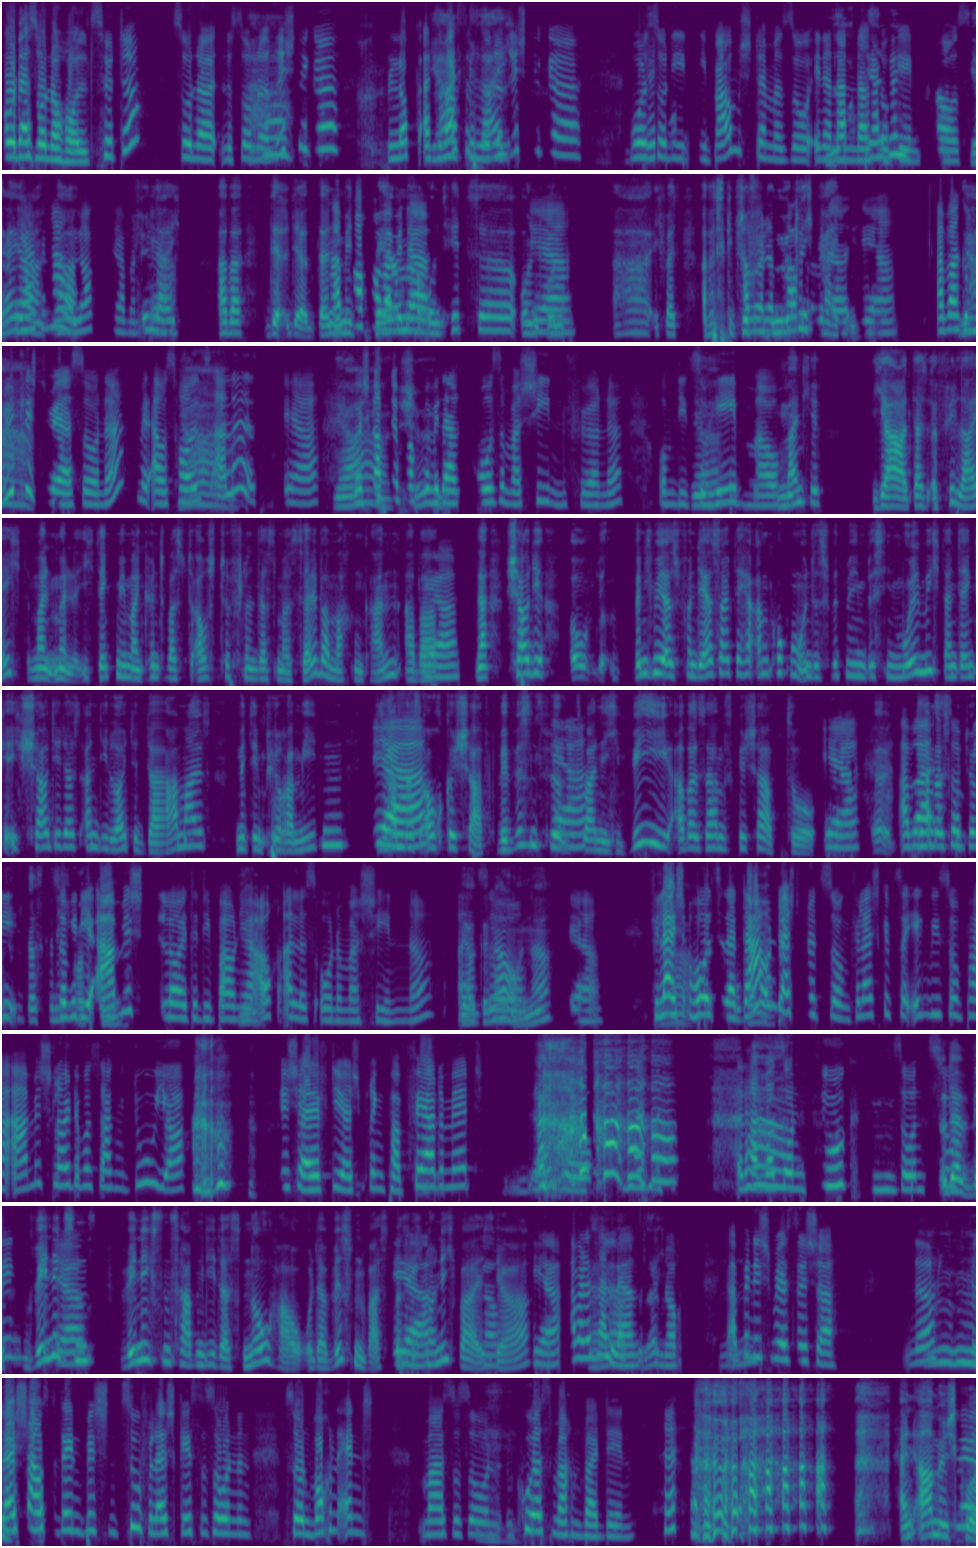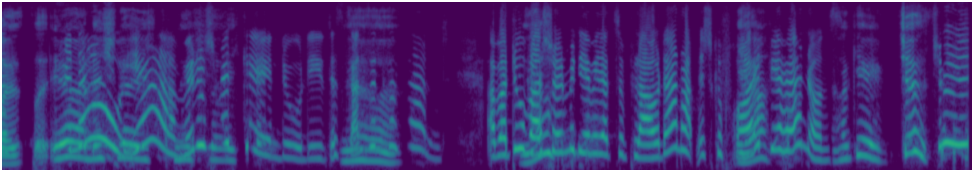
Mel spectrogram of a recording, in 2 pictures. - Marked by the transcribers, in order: other background noise; unintelligible speech; unintelligible speech; in English: "Log Cabin"; distorted speech; tapping; stressed: "wie"; snort; other noise; giggle; chuckle; in English: "Know-how"; chuckle; laugh; chuckle; unintelligible speech
- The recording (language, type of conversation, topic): German, unstructured, Kann man zu ehrgeizig sein, und warum oder warum nicht?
